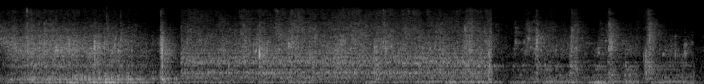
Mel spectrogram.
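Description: Cooked jjajangmyeon noodles are strained and rinsed, with water gushing and splashing steadily at close range for several seconds and a brief pause partway through.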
